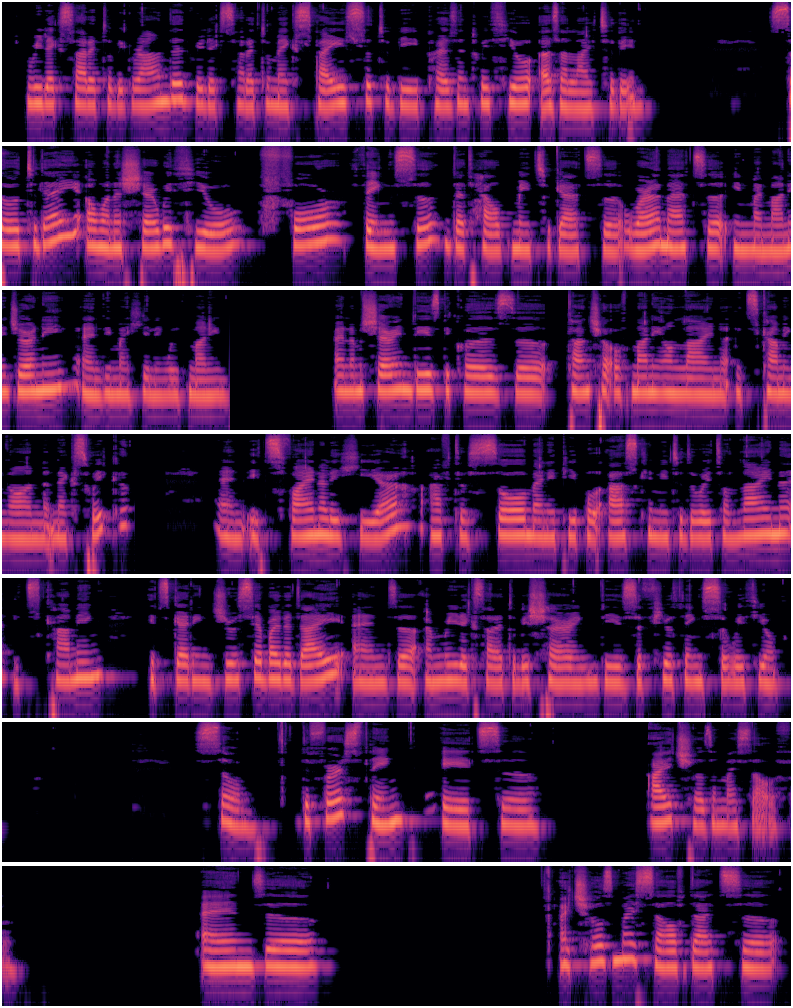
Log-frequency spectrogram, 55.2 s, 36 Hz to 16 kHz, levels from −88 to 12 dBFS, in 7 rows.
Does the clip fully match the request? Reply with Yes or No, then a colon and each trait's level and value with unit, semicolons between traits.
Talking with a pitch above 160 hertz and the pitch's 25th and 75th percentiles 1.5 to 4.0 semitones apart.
Yes: high, 190 Hz; average, 2.9 semitones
